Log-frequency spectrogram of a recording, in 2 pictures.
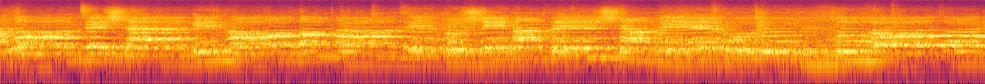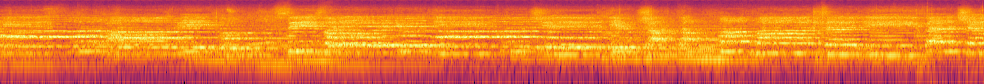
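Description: A choir singing sacred music in several parts, with long held notes.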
